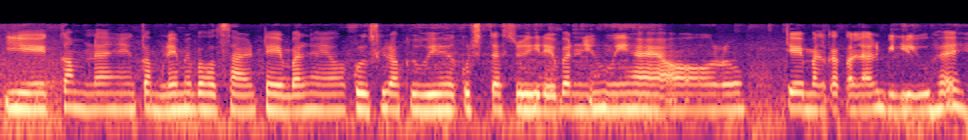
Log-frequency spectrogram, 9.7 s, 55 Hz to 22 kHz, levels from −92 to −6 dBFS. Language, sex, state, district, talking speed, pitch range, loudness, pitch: Hindi, female, Chandigarh, Chandigarh, 155 wpm, 195-205 Hz, -14 LUFS, 200 Hz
